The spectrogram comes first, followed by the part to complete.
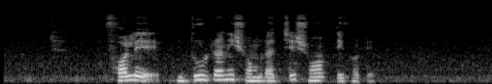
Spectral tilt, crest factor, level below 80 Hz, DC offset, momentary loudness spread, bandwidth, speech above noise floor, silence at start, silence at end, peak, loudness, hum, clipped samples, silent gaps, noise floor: -7 dB/octave; 18 dB; -54 dBFS; under 0.1%; 13 LU; 10.5 kHz; 32 dB; 1.1 s; 1.2 s; 0 dBFS; -17 LUFS; none; under 0.1%; none; -49 dBFS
